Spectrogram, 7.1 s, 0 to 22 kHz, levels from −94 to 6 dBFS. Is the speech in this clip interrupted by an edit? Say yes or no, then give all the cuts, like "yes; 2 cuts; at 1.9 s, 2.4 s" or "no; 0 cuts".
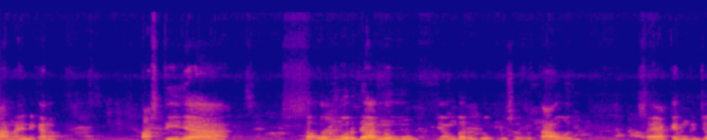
no; 0 cuts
